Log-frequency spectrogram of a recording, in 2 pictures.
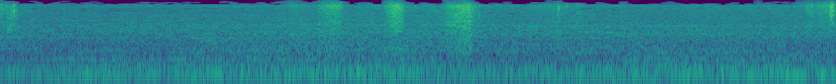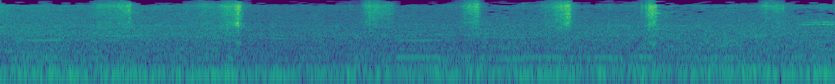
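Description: Cleaver chopping and shaving the husk off a young coconut, a sharp cut every half second or so, over steady street traffic.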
